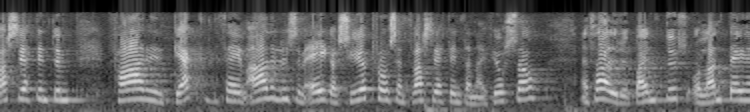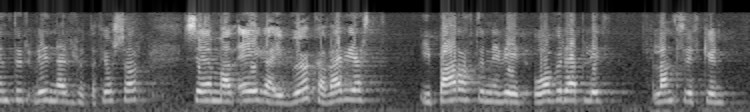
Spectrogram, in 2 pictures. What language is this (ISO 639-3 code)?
isl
